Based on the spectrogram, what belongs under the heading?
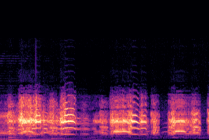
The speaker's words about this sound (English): Is any bird more ordinary, more unlikely to draw praise than a barnyard goose honking and waddling about the farm?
